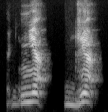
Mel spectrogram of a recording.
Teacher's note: Nya is j, nya, a, nya. So when we say nya, try to say ja also at the start a little bit.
